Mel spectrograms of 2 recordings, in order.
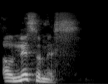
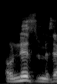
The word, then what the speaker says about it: Onesimus: Onesimus. Is that how you had? – Onesimus. – Onesimus. That's how you say it? I'm sorry. – Yeah.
